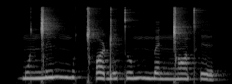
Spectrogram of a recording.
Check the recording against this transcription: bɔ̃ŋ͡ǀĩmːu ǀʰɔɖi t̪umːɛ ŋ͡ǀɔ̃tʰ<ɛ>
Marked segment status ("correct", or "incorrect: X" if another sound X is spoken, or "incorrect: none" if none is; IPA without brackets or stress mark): incorrect: ɪ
